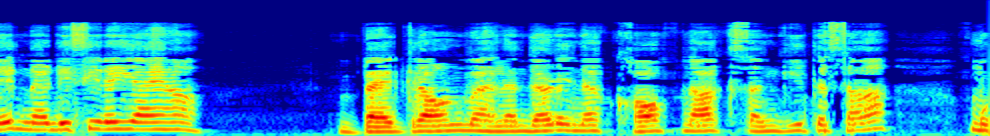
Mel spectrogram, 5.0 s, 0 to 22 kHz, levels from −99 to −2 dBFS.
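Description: Throughout the speech, heavy codec damage is heard, with nothing above 11.1 kHz, likely from HE-AAC compression at a very low bitrate, consistent with about 12 kbps. Treble rebuilt from copied lower bands makes s sounds gritty and metallic. A spectrogram shows blocky, repeated-looking upper bands ending abruptly at 11.1 kHz.

At 2.01 to 2.04 s, pre-echo spreads a short hiss across roughly 34 ms ahead of a sharp attack, because the block's quantisation noise fills the quiet lead-in. The onset sounds softened, and the waveform shows low-level noise rising before the transient.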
